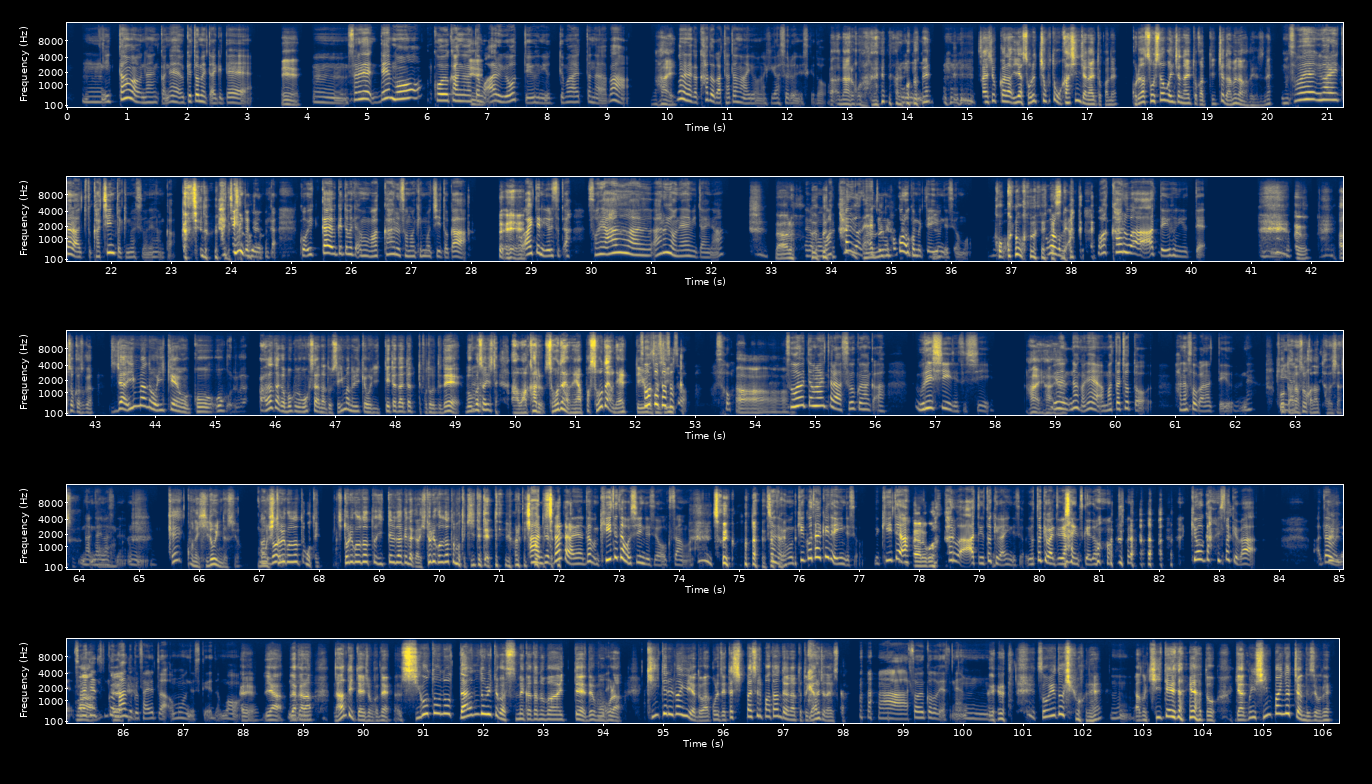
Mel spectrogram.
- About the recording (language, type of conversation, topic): Japanese, advice, パートナーとの会話で不安をどう伝えればよいですか？
- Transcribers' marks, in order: laughing while speaking: "なるほどね、なるほどね"; chuckle; laughing while speaking: "カチンとくるんですか"; other noise; laughing while speaking: "なるほどね。難しいすね。心ことでですねって"; tapping; unintelligible speech; laughing while speaking: "言われちゃうんですよね"; laughing while speaking: "そういうことなんですよね"; laughing while speaking: "言っとけばじゃないんですけど、ほん 共感しとけば"; laugh; laugh; chuckle; laugh; laughing while speaking: "そういう時もね"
